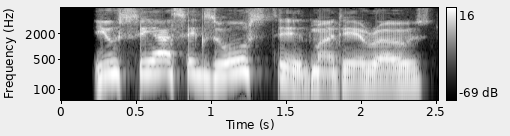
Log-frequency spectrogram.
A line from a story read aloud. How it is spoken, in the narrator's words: chirped Mr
